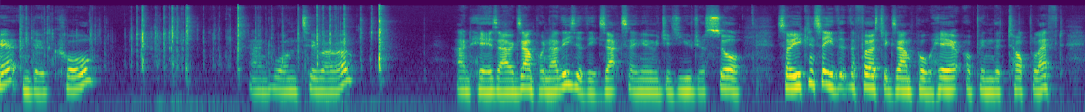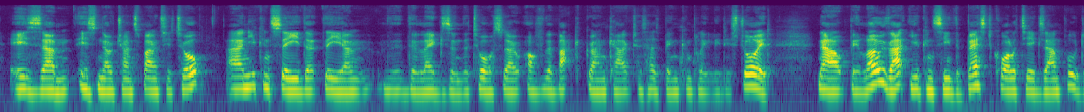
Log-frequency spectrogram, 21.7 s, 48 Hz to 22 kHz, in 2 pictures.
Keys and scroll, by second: 1.3-4.1 typing, 3.7 Return.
